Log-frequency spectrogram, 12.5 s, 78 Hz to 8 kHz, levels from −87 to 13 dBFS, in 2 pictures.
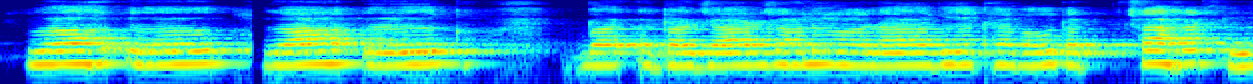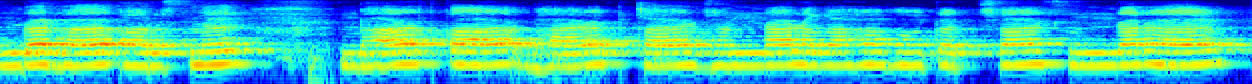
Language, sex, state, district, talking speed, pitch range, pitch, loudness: Hindi, male, Chhattisgarh, Balrampur, 125 wpm, 225-235 Hz, 230 Hz, -20 LUFS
